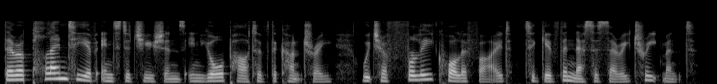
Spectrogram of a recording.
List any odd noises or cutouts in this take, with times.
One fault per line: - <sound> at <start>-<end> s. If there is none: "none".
none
